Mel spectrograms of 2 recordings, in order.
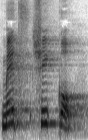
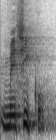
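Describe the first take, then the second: First: Both a 'ts' and a 'sh' sound are kept. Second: Only the 'sh' sound is kept, without 'ts'. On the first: The speaker calls it wrong. "Eso es una incorrección" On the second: The speaker calls it right. "predomina la ese hache sobre la te ese"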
